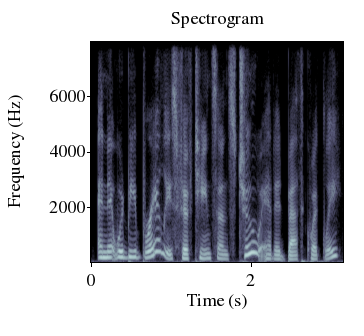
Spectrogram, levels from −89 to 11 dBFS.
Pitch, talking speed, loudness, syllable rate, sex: 205 Hz, 210 wpm, -18 LUFS, 5.1 syllables/s, female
